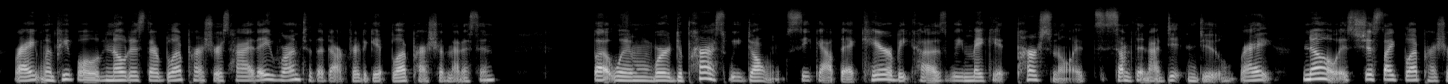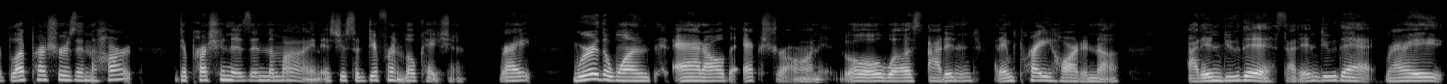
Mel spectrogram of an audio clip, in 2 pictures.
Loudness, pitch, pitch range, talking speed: -21 LUFS, 185 Hz, 170-205 Hz, 190 wpm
